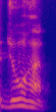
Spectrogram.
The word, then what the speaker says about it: Jorhat: This is not Jorhat, Mr. Goswami. Or we should say Juhat. Not Jorhat, it's Nice. Juhat. Yes, my Yes. Mr. Borua is also endorsing. How do you pronounce Jorhat? Jorhat. You don't say Jorhat. Anyone from Jorhat will say Juhat. There is no raw.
